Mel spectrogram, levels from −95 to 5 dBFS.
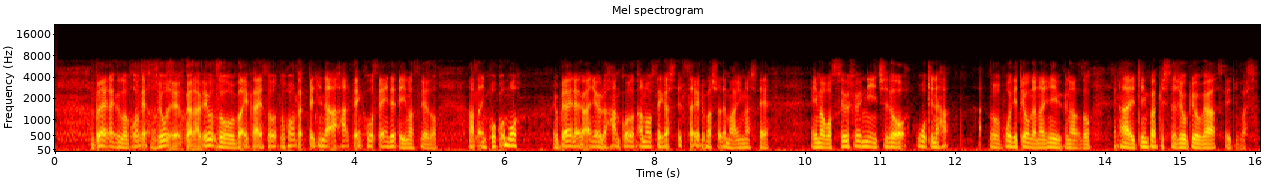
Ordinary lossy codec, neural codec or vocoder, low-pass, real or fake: Opus, 16 kbps; autoencoder, 22.05 kHz, a latent of 192 numbers a frame, VITS, trained on many speakers; 7.2 kHz; fake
